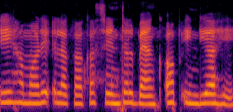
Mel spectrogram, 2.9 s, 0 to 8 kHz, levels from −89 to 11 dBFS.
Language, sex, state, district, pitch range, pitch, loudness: Hindi, female, Chhattisgarh, Balrampur, 230-260 Hz, 245 Hz, -16 LUFS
